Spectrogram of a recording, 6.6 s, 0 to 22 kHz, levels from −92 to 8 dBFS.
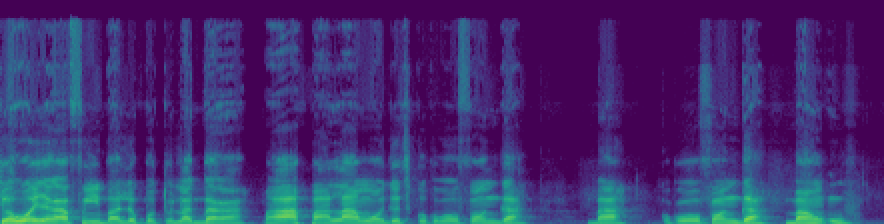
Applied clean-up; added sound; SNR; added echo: none; none; none; none.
